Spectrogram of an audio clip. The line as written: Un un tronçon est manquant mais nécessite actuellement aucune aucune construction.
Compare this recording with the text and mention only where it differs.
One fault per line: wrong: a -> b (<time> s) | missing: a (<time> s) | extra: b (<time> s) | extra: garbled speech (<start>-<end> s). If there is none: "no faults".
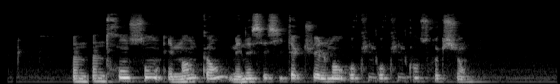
no faults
